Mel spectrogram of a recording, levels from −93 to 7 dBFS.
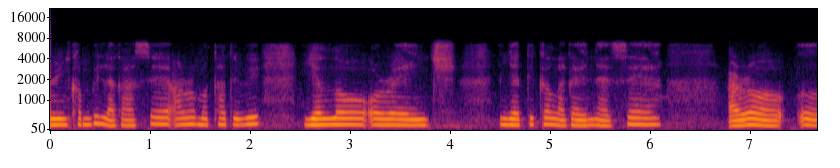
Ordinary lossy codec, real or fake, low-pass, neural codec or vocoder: Opus, 16 kbps; real; 7.2 kHz; none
